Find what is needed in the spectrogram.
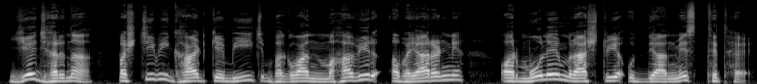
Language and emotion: Hindi, neutral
